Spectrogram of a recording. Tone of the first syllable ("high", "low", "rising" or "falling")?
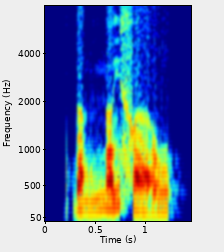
low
